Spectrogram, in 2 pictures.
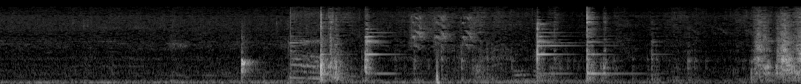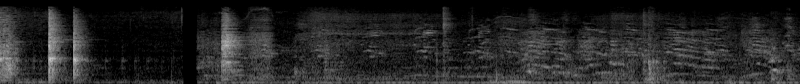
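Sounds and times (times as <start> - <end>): metal spoon clinking in pot: 3.6 - 4.1, 5.4 - 6.8
spoon scraping pot: 3.6 - 8.9.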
